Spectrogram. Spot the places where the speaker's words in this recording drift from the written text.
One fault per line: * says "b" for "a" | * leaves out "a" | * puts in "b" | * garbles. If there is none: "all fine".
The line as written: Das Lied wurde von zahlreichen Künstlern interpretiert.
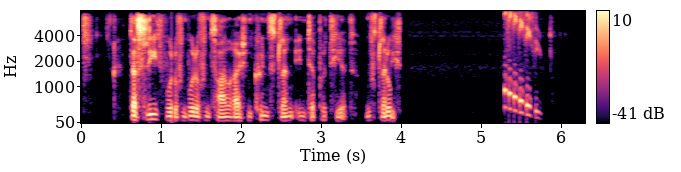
* puts in "wurde von"
* garbles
